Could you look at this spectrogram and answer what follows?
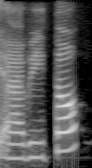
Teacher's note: el acento se ubica en la última sílaba aguda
